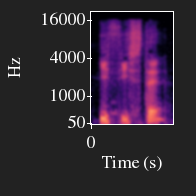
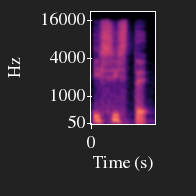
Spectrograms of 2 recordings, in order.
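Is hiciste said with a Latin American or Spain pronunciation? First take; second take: Spain; Latin American. First: It is said with a Spain pronunciation. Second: It is said with a Latin American pronunciation. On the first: "we're going to look at the Spain pronunciation first of all" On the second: "in Latin America"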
